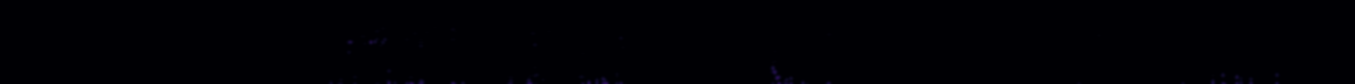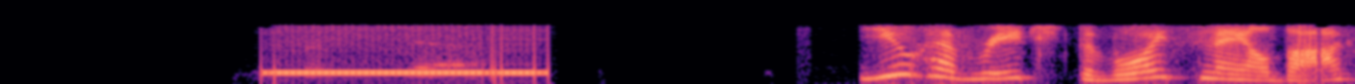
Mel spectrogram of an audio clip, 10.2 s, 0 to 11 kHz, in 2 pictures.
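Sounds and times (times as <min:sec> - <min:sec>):
telephone ringback tone on an outgoing call: 0:06.1 - 0:07.2
speech: 0:08.3 - 0:10.1.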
